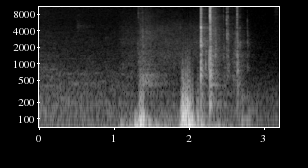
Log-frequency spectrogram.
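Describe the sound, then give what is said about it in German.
An office door is handled as someone walks through into the next office: two dull wooden thumps, then a quick run of sharp metallic latch clicks, with no one speaking. “So, ich bin jetzt eine Tür weitergegangen in das nächste Büro”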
